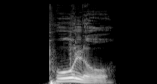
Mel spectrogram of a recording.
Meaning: polo (ball game)
- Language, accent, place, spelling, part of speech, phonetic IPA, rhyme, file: German, Germany, Berlin, Polo, noun, [ˈpoːlo], -oːlo, De-Polo.ogg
